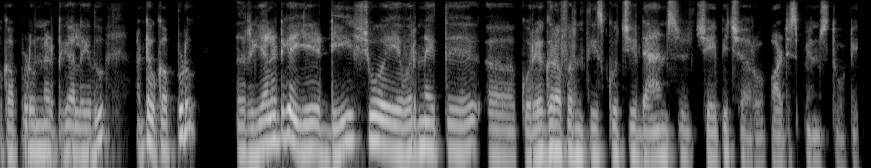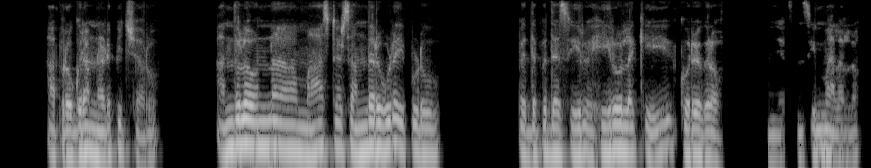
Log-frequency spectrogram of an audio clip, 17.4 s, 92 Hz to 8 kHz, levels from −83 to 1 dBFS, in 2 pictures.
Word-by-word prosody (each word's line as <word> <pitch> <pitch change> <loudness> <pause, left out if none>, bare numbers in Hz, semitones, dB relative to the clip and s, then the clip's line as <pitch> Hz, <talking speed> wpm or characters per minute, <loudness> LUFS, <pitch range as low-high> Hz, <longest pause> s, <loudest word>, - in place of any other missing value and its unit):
ఒకప్పుడు 140 0 -3
ఉన్నట్టుగా 145 0 -1
లేదు. 135 +7 0 0.4
అంటే, 140 - +1
ఒకప్పుడు 150 - +1 0.6
రియాలిటీ‌గా 180 +8 +5 0.2
ఏ - - +3 0.2
'ఢీ' 140 +4 +2 0.2
షో 185 - +5 0.2
ఎవరినైతే 150 +1 0 0.4
ఆహ్, 125 -1 -4
కొరియోగ్రాఫర్‌ని 135 +1 +2
తీసుకొచ్చి 135 +1 +2
డాన్స్ 125 +2 +1 0.3
చేపిచ్చారో 120 -4 -1
పార్టిసిపెంట్స్ 105 0 -2
తోటి 95 -1 -14 0.6
ఆ - - -1
ప్రోగ్రామ్ 135 +2 +1
నడిపిచ్చారో, 125 -4 -3 0.7
అందులో 165 +3 +5
ఉన్న 160 0 +2 0.4
మాస్టర్సందరూ 150 +1 +3
గూడా 165 +1 +1
ఇప్పుడు 140 -2 -3 0.9
పెద్ద 130 -1 -3
పెద్ద 135 -1 -1
సిరో 135 0 -2
హీరో‌లకి 140 -2 0 0.3
కొరియోగ్రాఫర్ 120 - -2 0.4
పనిచేస్తునారు 110 +2 -9
సినిమాలల్లో. 120 -2 -4
135 Hz, 110 wpm, -27 LUFS, 125-150 Hz, 0.9 s, రియాలిటీ‌గా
